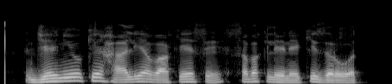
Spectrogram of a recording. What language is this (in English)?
Urdu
